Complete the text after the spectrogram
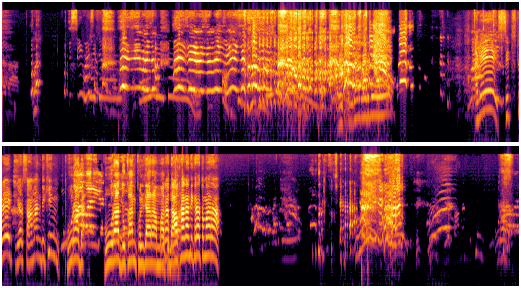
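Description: Young girls laugh and squeal through an online call.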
